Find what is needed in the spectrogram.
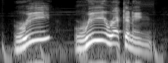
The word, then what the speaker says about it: Re-Reckoning: Zeg ik dat goed? Re-Re-Reckoning. Ja. Het was zeg maar Kingdoms of Elmer Reckoning. En nu is het Re... Rec oh nee, ik zei het Re-Reckoning. Dat is de naam.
